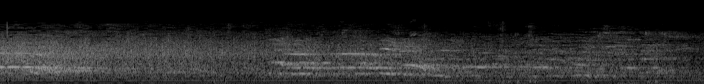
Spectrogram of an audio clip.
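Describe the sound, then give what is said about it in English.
Steady applause and cheering from Dort College fans at a basketball game as player Van de Kamp checks out of the game, holding at a fairly even level for several seconds, with faint voices and game noise mixed in beneath. “Van de Kamp will check out of the ballgame to a round of applause from the Dort College faithful.”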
